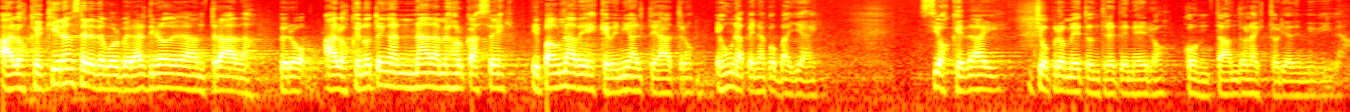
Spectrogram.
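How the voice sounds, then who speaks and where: A woman speaks at a fairly quick pace in a very deep, low voice, with ordinary pitch variation and big swings in loudness. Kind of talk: theatrical monologue to audience. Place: stage.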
